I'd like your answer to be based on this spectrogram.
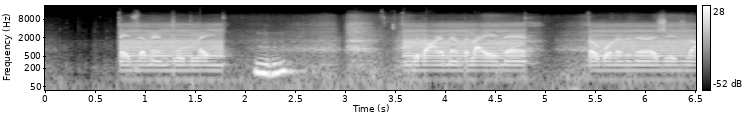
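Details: Man speaking with an electrolarynx after total laryngectomy and radiotherapy for laryngeal squamous cell carcinoma; buzzing artificial-larynx voice; electrolarynx speech after laryngectomy.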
